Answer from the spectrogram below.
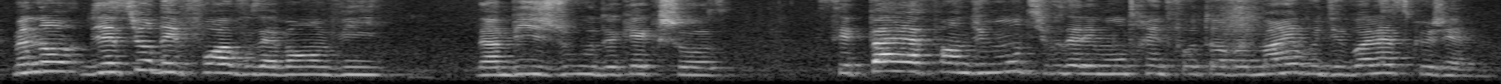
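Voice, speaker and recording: A woman's voice: high voice, fast talker. A woman giving an informal class, chatty and full of rhetorical questions, repeating and restarting as she talks. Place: room where she teaches a class. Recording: roomy and distant, faint background noise.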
